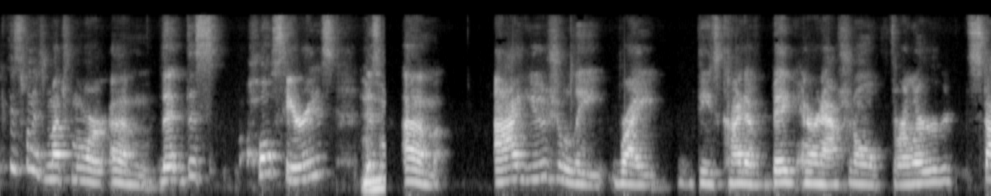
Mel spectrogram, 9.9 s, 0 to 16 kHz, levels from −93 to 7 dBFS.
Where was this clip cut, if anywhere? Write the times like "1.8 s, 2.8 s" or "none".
3.8 s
